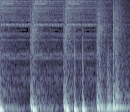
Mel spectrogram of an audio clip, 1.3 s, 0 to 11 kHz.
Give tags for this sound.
drum
loop
91
bpm

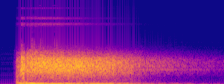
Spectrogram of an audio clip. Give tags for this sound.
base
industrial

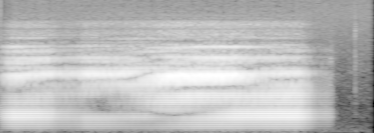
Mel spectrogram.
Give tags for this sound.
radio
interference
noise
buzz
hum
shortwave
band
vlf
static

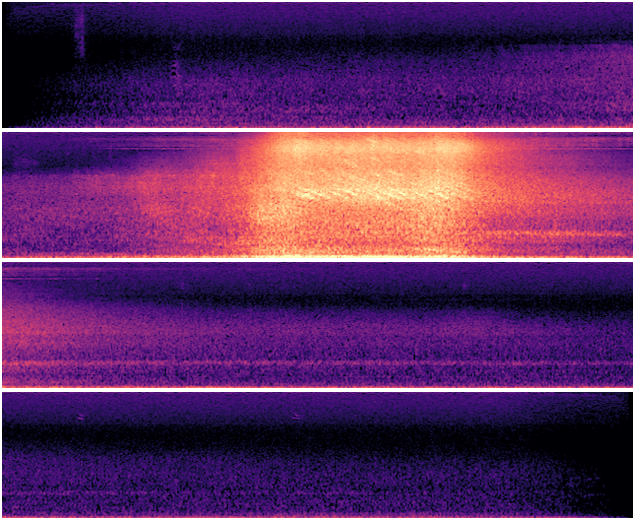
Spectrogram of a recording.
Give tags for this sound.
doppeler-effect
fast-train
high-speed-train
thalys
train

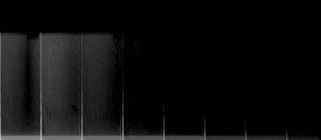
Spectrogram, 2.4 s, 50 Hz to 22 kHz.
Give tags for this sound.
100bpm
electronic
multi-sample
synth
waldorf

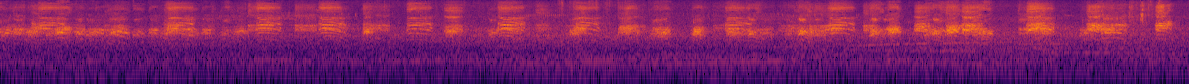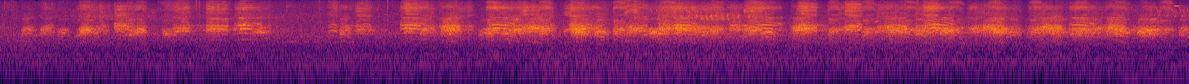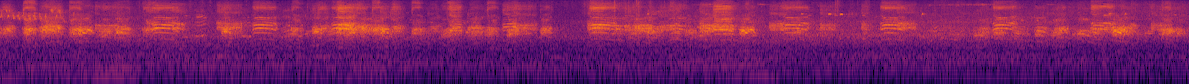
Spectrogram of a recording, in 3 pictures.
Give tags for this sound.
bird
city
crow
crows
field-recording
nests
ravens

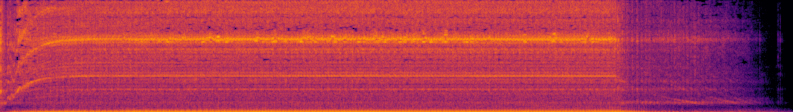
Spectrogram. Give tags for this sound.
Spinning
Fast
Transportation
Helecopter
Ride
Transport
Remote
Copter
Engine

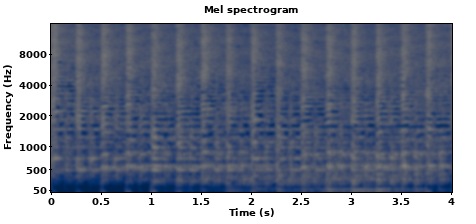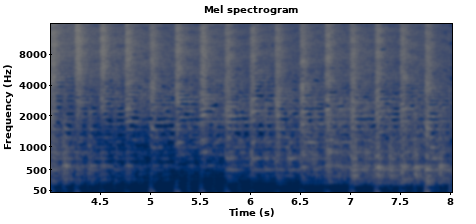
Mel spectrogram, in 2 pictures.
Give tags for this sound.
synth
pad
music
120bpm
sequence
rhythmic
loop

